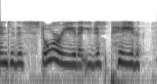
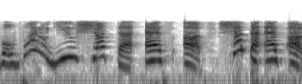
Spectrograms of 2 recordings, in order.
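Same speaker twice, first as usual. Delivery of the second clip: put-on woman's angry yell, higher and louder; 3 semitones higher, 4 dB louder than usual. Retelling a woman turning on the speaker: imitating a woman yelling angrily. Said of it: "getting all in my face".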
